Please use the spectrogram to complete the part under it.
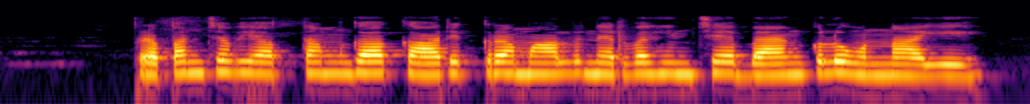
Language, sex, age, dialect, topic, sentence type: Telugu, female, 18-24, Utterandhra, banking, statement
